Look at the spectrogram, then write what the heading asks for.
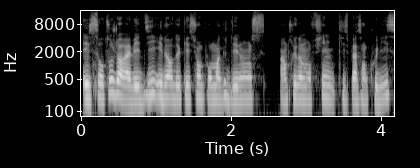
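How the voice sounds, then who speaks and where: Over a quiet background, a woman speaks fairly quickly at medium pitch in a flat monotone. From France. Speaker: film director. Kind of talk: interview. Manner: halting. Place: studio. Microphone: lapel.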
